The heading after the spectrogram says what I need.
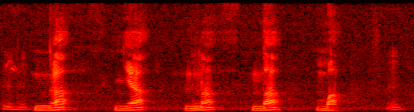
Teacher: കാറ്റ് കുറച്ചു വായിൽ കൂടെയും കൂടുതൽ മൂക്കിൽ കൂടെയാ പോകുന്നത് ഞ ന മ മൂക്കിൽ കൂടെ പോകും കാറ്റ് പോകുന്നത് ഈ മൂക്കിൽ കൂടെ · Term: നേസൽ സൗണ്ട്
